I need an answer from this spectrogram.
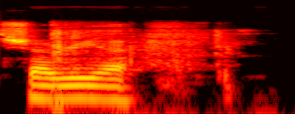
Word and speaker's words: Sharia: It is pronounced Sharia.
